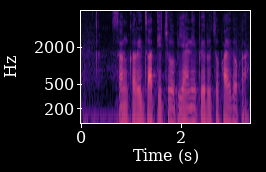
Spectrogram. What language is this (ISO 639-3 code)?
mar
